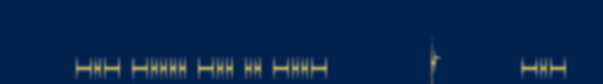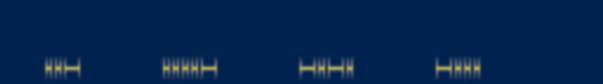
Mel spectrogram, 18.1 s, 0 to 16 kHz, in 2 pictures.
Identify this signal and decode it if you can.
Morse code, heard as a keyed tone, about 17 wpm, spaced as for 9 wpm, 700 Hz. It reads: K6DIX KU4CB
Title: USA Call Signs - 5 Characters - 6x Character Spacing - 17wpm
